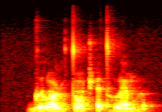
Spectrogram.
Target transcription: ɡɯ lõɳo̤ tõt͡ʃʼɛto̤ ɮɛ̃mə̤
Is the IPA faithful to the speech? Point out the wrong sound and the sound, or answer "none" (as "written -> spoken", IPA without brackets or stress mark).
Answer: ɮ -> l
